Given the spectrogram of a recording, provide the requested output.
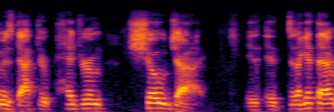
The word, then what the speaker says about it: Pedram Shojai: of ours he's not his name is dr pedram shojai did i get that right pedro you did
